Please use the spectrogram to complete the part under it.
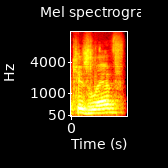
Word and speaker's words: Kislev: Did I pronounce that right? Kislev? – Yes.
